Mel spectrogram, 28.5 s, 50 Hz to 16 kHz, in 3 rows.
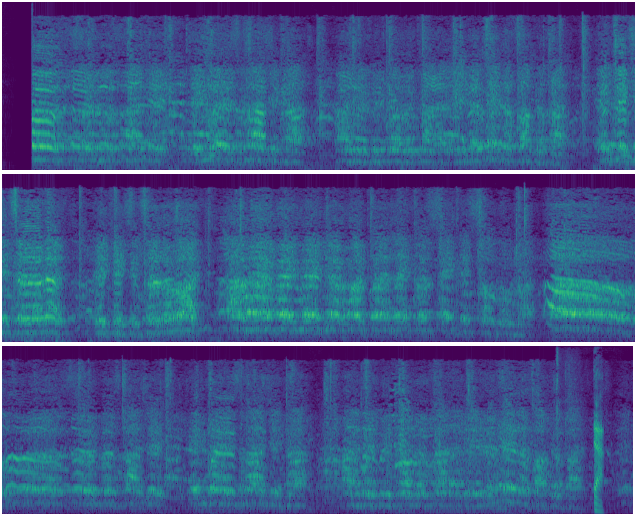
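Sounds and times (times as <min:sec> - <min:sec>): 
large crowd of football fans singing a terrace chant in unison: 0:00.5 - 0:28.4
speech: 0:03.8 - 0:12.5, 0:27.2 - 0:28.1.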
